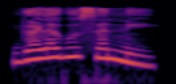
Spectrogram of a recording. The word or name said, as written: ಗಳಗುಸನ್ನಿ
